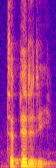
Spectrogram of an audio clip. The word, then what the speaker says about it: tepidity: Can I hear the pronunciations again? Inducement or inducement? Inducement. I-N-D-U-C-E-M-E-N-T. That is correct. Your word is tepidity.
